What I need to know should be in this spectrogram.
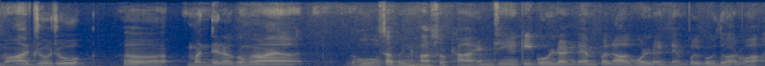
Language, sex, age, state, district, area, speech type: Sindhi, male, 18-30, Maharashtra, Thane, urban, spontaneous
